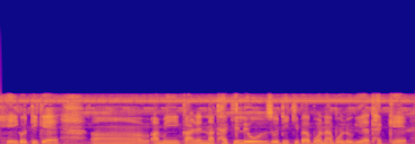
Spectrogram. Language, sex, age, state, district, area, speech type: Assamese, female, 18-30, Assam, Sonitpur, rural, spontaneous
